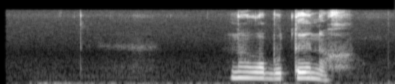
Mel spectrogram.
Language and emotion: Russian, sad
